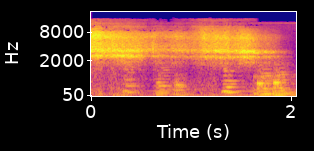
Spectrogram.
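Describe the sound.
A voice imitates fish sizzling in a frying pan with a continuous loud, breathy hiss. Some voiced tones show underneath, and the hiss runs without a break.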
